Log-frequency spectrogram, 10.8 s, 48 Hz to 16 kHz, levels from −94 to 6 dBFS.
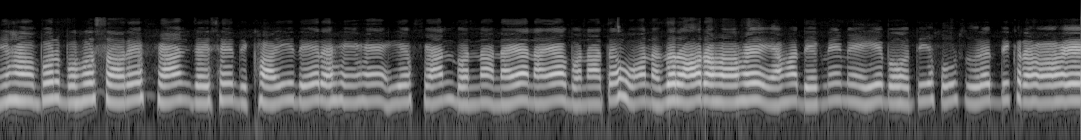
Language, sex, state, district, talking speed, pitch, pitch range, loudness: Hindi, female, Andhra Pradesh, Anantapur, 175 wpm, 240 Hz, 230-250 Hz, -23 LUFS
